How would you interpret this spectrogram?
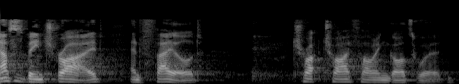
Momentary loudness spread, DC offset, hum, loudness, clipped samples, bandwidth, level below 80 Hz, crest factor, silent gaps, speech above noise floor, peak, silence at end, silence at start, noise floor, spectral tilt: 15 LU; under 0.1%; none; -31 LUFS; under 0.1%; 8.8 kHz; -76 dBFS; 24 dB; none; 28 dB; -6 dBFS; 0.1 s; 0 s; -58 dBFS; -2.5 dB/octave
